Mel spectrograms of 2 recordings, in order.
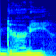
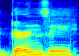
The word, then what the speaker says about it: Guernsey: The Gurney. The Guernsey. There's an S in it, so it's not there Gurney.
